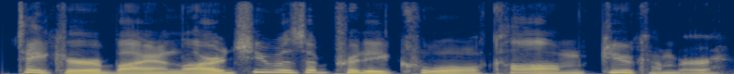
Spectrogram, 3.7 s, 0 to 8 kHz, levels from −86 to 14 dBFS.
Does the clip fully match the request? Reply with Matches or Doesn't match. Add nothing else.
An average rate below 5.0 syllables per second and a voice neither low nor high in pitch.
Matches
